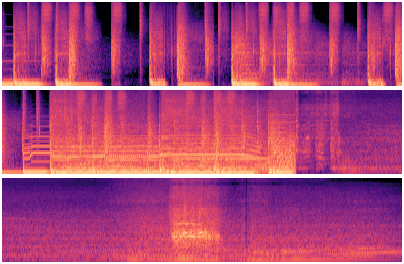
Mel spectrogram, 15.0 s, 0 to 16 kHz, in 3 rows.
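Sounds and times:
car engine running: 5.6s - 14.4s
tyres screeching: 11.9s - 13.0s.

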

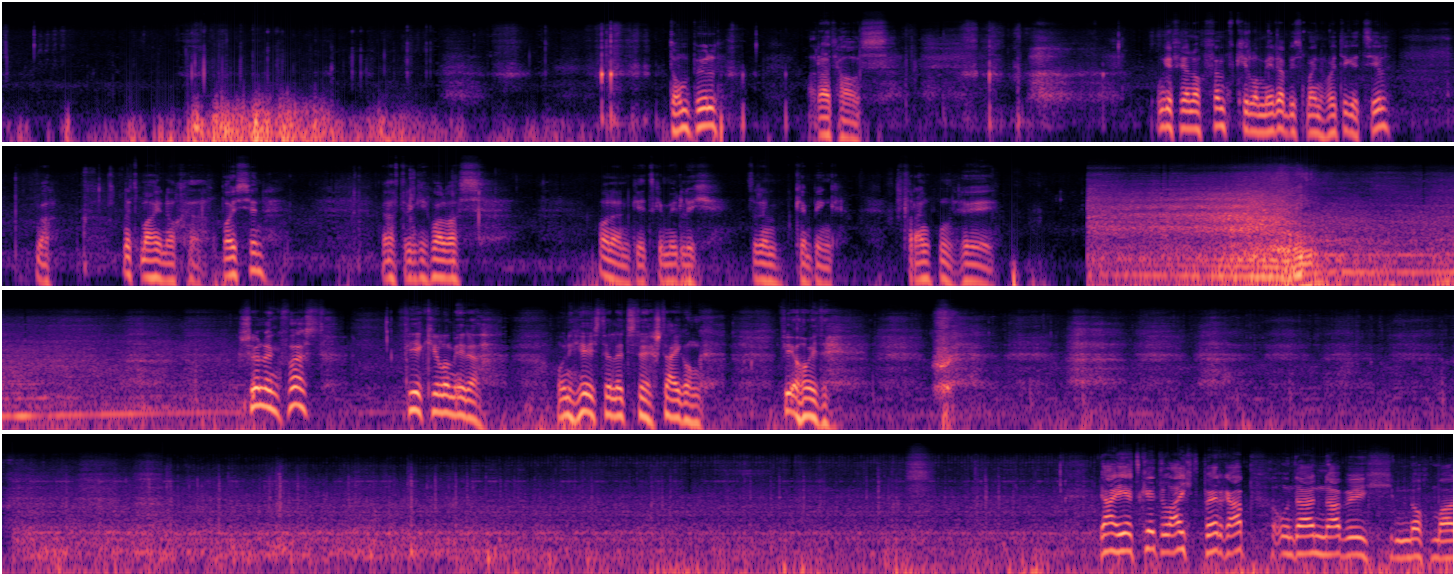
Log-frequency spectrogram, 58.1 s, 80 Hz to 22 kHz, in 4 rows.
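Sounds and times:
wind rumble on microphone: 0.0s - 7.3s, 24.4s - 25.1s, 33.8s - 35.2s, 41.0s - 58.0s
tyre noise on asphalt: 24.8s - 58.0s
car passing by: 25.4s - 33.1s.

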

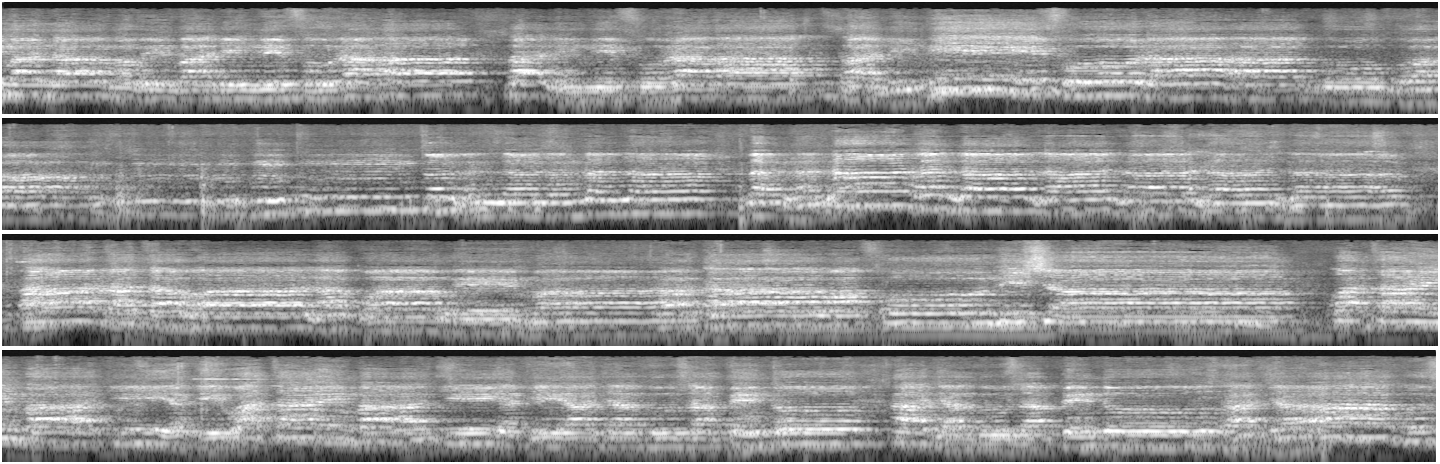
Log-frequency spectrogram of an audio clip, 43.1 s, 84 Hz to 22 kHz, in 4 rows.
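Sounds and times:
male vocal group singing a cappella: 0.0s - 43.0s.

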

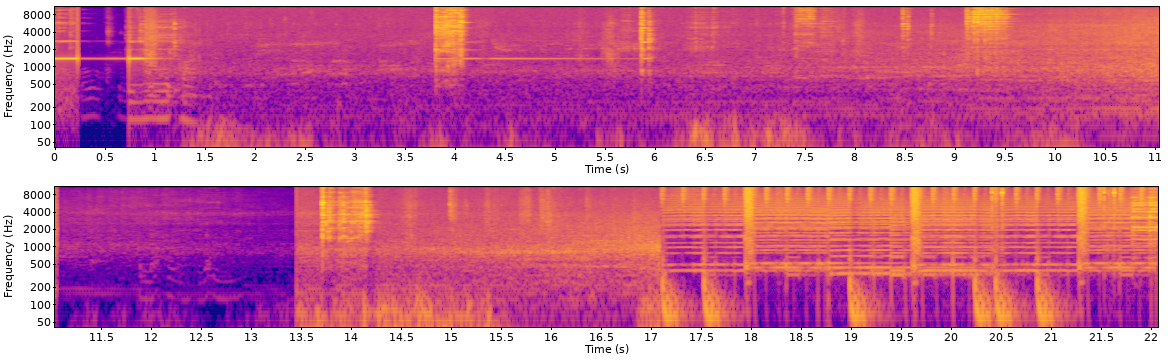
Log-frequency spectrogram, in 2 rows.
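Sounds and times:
metallic clink with ringing: 3.8s - 6.1s, 21.7s - 22.0s
sharp click: 21.4s - 21.8s.

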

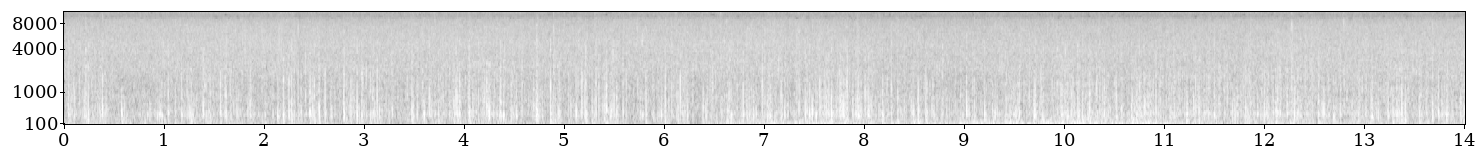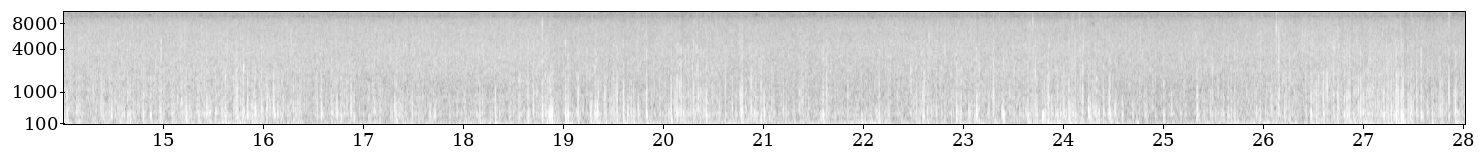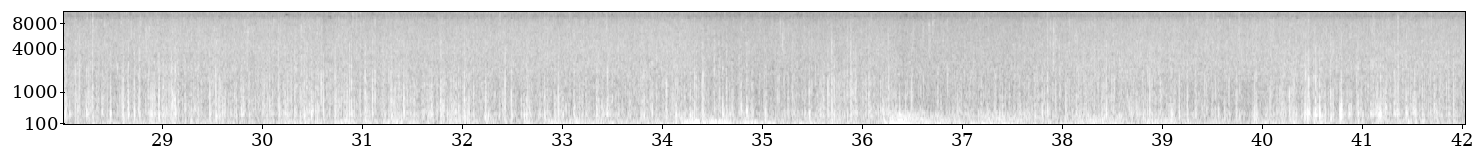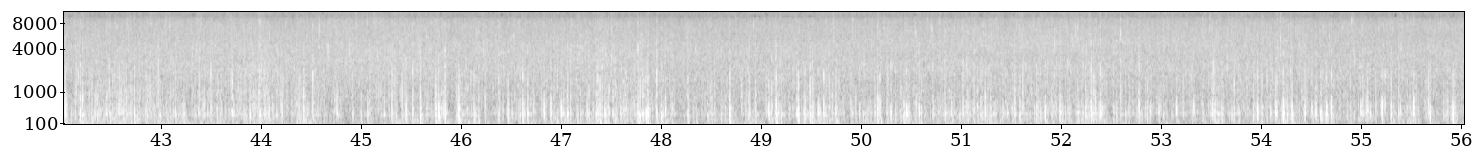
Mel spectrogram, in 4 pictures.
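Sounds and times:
heavy rain on water and leaves: 0.0s - 56.0s.

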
